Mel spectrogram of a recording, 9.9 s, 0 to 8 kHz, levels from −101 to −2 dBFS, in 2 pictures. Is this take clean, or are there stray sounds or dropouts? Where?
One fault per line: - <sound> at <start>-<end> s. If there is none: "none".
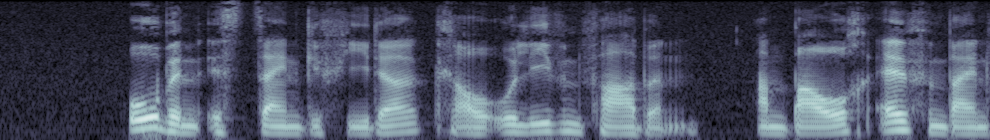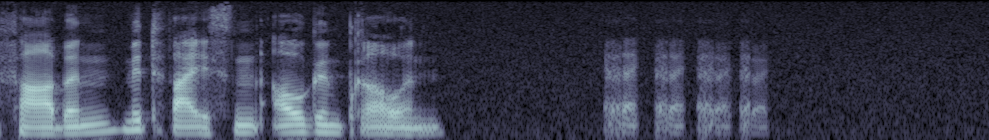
- laugh at 8.0-8.8 s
